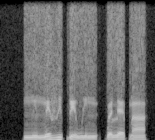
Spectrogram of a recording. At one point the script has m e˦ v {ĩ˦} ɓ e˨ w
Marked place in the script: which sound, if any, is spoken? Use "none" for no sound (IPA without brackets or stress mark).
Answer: i˦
